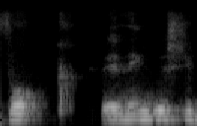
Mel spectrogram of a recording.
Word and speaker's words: Volk: In Germany, they pronounce it the Volk.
